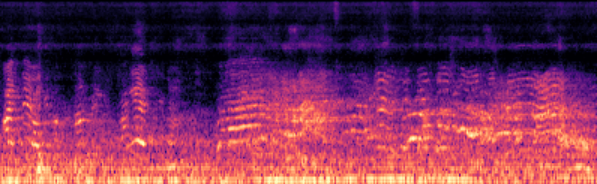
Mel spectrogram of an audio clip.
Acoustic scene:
park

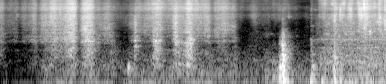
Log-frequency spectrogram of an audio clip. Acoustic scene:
kitchen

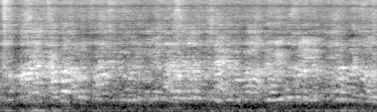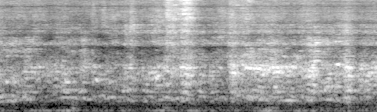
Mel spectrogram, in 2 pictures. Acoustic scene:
crowded indoor space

